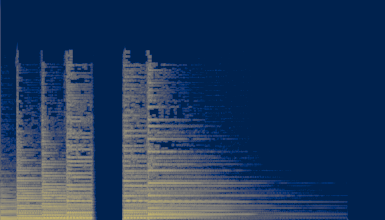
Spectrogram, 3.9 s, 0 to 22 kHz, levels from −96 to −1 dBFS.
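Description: At 0.91 s there's a call audio freeze: the sound smears into a fading buzz, then about 0.26 s of silence, and resumes at 1.24 s with nothing lost. That's likely delayed packets emptying the jitter buffer.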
